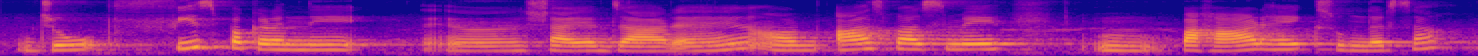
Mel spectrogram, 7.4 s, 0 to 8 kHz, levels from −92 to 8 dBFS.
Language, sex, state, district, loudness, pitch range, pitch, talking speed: Hindi, female, Bihar, Gaya, -19 LUFS, 210-265 Hz, 245 Hz, 120 wpm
